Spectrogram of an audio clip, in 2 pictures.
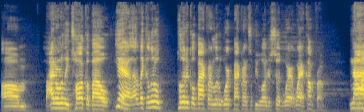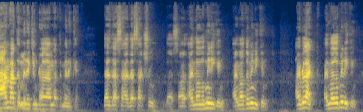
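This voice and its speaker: Peruvian-born male streamer; emphatic, rambling rant delivery; bright, tense voice. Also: fairly high pitch, fast. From Peru. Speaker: live streamer. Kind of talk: casual rant.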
